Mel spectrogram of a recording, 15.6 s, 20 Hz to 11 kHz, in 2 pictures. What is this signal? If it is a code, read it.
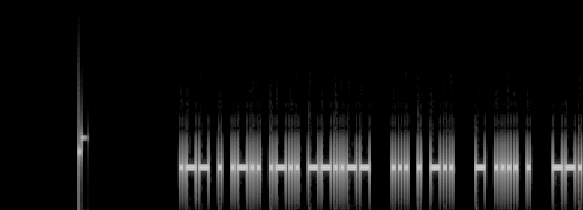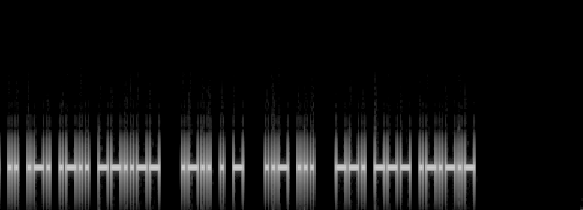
Morse code, heard as a keyed tone, about 28 wpm, 700 Hz. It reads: WELL, SED THE GIRL, LET US GO.
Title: Sentences from Top 400 Words and Abbreviations 28wpm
